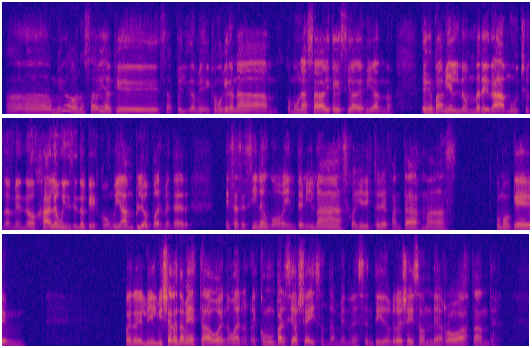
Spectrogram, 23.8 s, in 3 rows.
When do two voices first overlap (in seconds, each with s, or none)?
none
